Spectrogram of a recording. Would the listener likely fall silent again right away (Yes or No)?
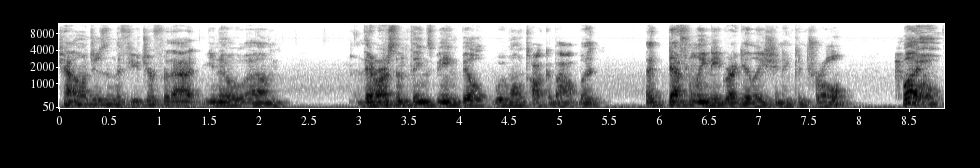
Yes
